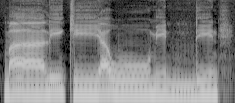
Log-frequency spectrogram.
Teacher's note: Sifat lin pada waw adalah dengan tidak menghentak.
